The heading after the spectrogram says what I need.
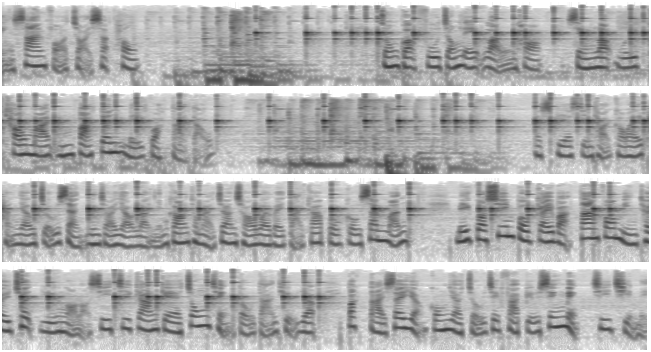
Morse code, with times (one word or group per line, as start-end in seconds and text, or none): none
